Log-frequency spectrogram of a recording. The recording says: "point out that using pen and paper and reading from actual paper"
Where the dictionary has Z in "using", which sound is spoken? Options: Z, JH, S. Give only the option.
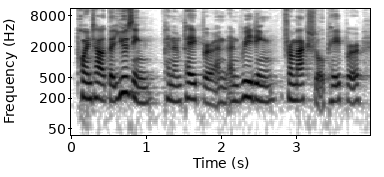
Z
